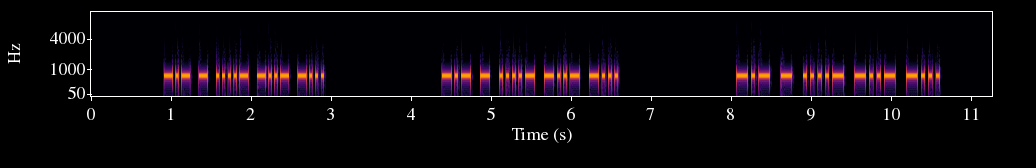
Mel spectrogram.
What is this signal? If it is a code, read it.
Morse code, heard as a keyed tone, about 29 wpm, 700 Hz. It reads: KT4XB KT4XB KT4XB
